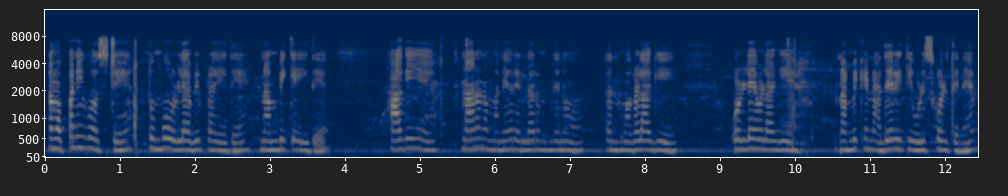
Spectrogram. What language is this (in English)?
Kannada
